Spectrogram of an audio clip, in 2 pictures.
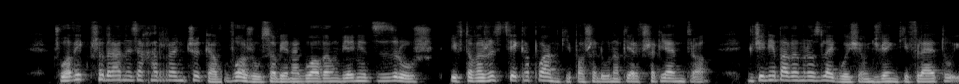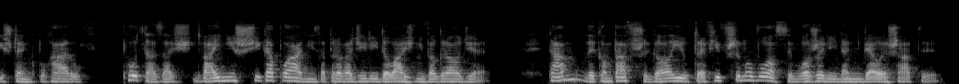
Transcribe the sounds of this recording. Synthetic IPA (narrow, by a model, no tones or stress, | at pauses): t͡ʂwɔvʲjɛk̚pʂɛbɾanɘzaxarːaɲt͡ʂɘkavwɔʐɘwsɔbjɛnaɡwɔvɛ̃vʲjeɲɛd̪zːɾuʂift̪ɔvaʐɘst̪fʲjɛkapwaŋkʲipɔʂɛd̪wnapʲjɛɾfʂɛpʲjɛnt̪ɾɔ̰ | ɡd͡ʑɛɲɛbavɛmɾɔzlɛɡwɘɕɛ̃d͡ʑvʲjɛŋkʲiflɛt̪uʔiʂtɛŋkpuxaɾuf | put̪aza̰ɕd̪vajɲiʂɕikapwaɲizapɾɔvad͡ʑilʲid̪ɔwa̰ʑɲivɔɡɾɔd͡ʑɛ̰ | t̪amvɘkɔmpafʂɘɡɔiut̪ɾa̰fʲifʂɘmuvwɔsɘvwɔʐɘlʲinaɲebʲja̰wɛʂa̰t̪ɘ̰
